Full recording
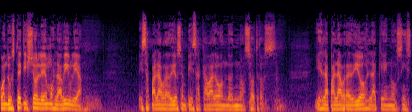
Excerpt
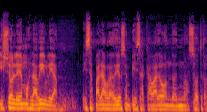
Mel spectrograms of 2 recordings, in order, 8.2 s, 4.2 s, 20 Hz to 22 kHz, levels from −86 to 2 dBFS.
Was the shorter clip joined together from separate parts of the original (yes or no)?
yes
